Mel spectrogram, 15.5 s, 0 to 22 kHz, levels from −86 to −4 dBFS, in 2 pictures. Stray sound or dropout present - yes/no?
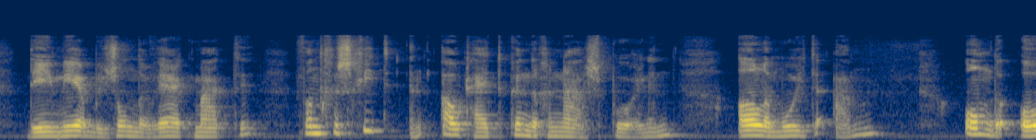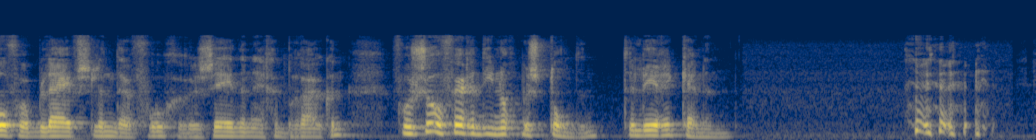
yes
